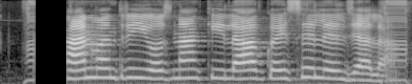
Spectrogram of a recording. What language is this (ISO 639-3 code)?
mag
